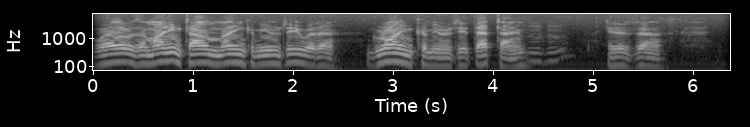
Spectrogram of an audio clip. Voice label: Personal history with 87 year old male Chisholm Minnesota, american english dialect recordings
